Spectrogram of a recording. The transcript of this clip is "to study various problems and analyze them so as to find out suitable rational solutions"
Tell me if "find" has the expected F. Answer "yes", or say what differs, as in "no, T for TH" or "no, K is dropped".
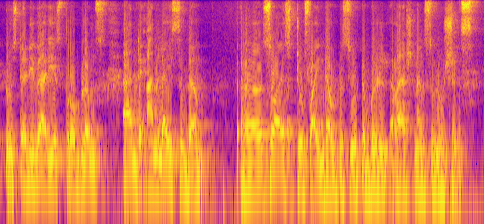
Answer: yes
